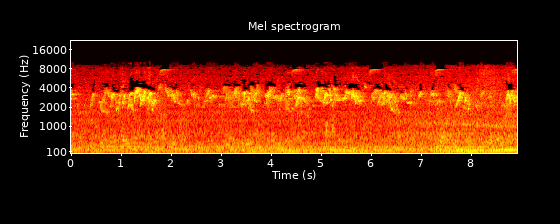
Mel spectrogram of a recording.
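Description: Several caged songbirds singing over one another in quick, overlapping chirping phrases without a break, with a faint low hum underneath.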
